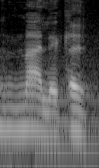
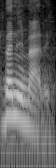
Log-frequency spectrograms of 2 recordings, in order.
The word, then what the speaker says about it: بني مالك: ذكرياتك في حداد بن مالك يعني حدا. شوف انا بعطيك، خليك تنطقها صح. نعم، حداد بن مالك. بني مالك.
